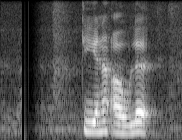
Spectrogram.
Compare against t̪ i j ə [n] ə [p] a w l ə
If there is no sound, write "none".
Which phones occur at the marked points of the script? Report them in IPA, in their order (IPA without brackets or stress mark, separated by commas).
n, ʔ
